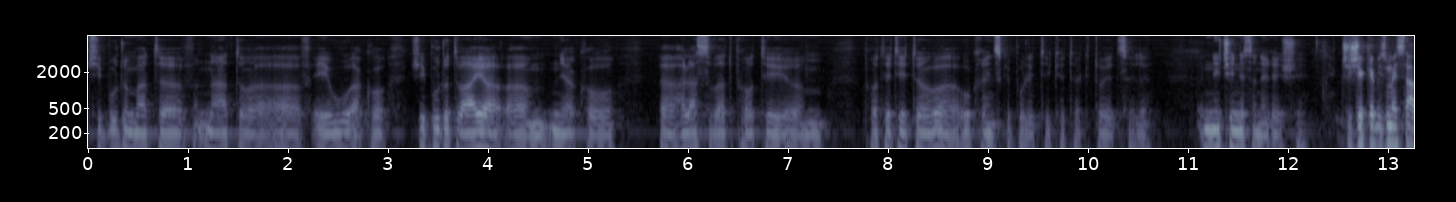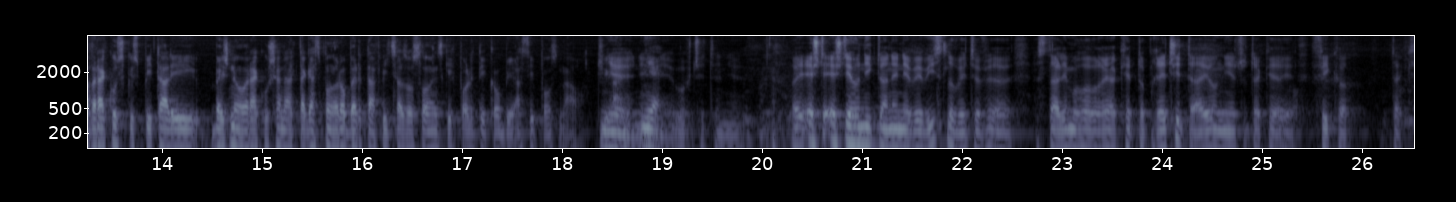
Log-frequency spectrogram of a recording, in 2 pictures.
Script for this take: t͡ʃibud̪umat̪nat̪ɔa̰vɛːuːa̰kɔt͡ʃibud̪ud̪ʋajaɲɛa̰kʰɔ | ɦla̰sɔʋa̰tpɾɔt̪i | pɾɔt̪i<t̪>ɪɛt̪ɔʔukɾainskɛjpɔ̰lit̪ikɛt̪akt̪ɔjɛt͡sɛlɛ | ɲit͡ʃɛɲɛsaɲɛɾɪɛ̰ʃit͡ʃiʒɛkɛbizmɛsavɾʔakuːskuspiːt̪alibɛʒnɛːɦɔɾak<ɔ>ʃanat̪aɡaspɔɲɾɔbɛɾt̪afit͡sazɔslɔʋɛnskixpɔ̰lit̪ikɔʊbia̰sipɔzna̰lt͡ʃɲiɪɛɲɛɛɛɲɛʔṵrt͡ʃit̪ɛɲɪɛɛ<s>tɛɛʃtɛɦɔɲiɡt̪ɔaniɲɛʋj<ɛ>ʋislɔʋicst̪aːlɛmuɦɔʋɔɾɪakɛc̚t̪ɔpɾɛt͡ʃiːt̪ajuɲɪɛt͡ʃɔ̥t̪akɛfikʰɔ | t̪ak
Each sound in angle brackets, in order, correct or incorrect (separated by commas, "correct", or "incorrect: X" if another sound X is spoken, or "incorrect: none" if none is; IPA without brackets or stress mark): correct, incorrect: u, incorrect: ʃ, correct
